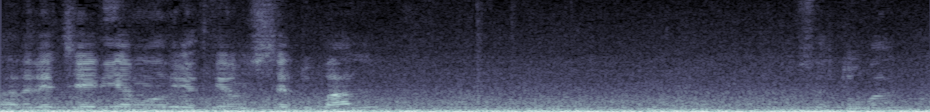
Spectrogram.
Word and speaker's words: Setúbal: Setúbal. Tiene acento en la U.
